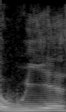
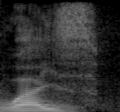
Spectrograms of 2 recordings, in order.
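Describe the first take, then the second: First: The name is said like 'wees', French-style. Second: The name is said like English 'wise'. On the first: The speaker calls it wrong. "c'est pas Ouies" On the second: The speaker calls it right. "c'est Wise. C'est beaucoup mieux quand on le prononce bien"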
